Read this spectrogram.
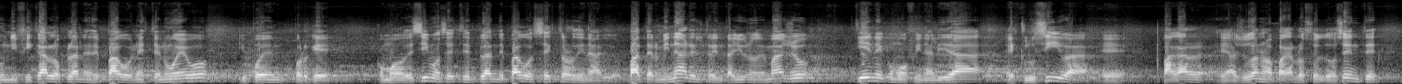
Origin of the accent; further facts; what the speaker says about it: Bahía Blanca, Buenos Aires Province, Argentina; Primero yo soy de Bahía y soy de las rutas, digamos.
